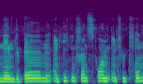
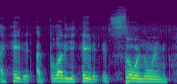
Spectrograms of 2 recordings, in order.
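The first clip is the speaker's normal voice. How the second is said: usual speaking voice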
